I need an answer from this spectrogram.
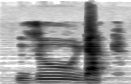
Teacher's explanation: But the sound K is pronounced G in between vowels.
